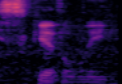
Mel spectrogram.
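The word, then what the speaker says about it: scytale: that was using a skitali. I think it might be skittily. I think it actually rhymes with Italy.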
